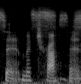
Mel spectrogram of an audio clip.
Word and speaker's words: matrescence: It's called matrescence. What? Have you ever heard of this word? Matrescence. Spell it. So it's spelled and sounds similar to adolescence.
